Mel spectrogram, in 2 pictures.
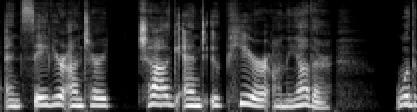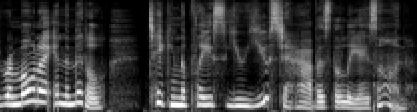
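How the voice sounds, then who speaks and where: Woman voicing eager, high-pitched female tech aide. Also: darkish tone, dry recording, studio quality.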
